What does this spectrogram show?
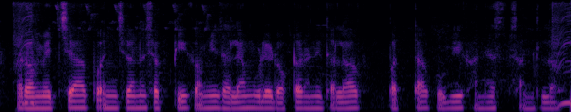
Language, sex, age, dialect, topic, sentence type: Marathi, male, 18-24, Varhadi, agriculture, statement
